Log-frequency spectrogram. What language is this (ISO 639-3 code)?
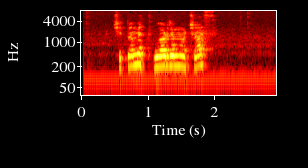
ukr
